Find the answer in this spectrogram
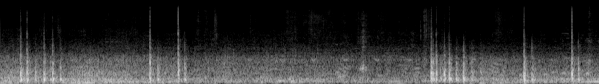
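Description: Fireworks salute bursting in the sky: a quick cluster of sharp bangs and crackles at the start, two single bangs around a second and a half, and another cluster just past four seconds, with two more bangs near the end.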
